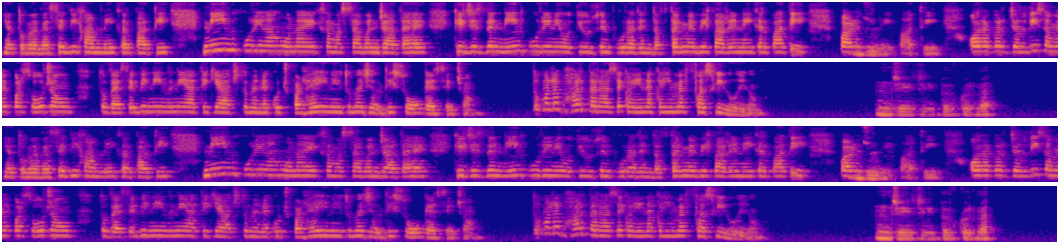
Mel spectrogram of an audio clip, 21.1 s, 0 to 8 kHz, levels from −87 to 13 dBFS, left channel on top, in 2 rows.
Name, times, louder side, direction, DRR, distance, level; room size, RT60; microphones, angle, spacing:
voice 1, 0.0-15.3 15.8-18.2, left 4 dB, 65° left, 0.5 m, -26 dB
voice 2, 8.5-8.8 19.3-20.4, right 4 dB, 75° right, 0.6 m, -28 dB
3.3 x 2.4 x 2.4 m
head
